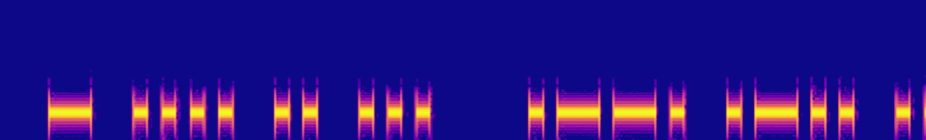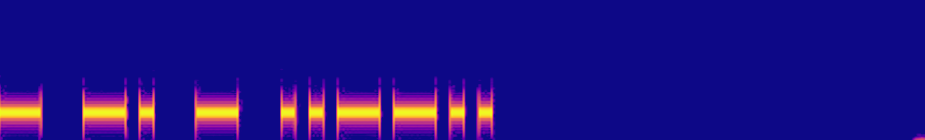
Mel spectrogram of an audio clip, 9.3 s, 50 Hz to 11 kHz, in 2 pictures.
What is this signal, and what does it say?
Morse code, heard as a keyed tone, about 17 wpm, 700 Hz. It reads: THIS PLANT?
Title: Sentences from Top 1000 Words - Review Part 1 - 17wpm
